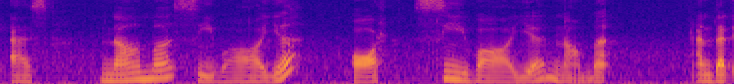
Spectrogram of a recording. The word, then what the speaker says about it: Sivaya: One more thing that we need to understand is we don't pronounce it as Shivaya Nama or Nama Shivaya. Shiva is a name, it's not a mantra. Siva is a mantra because Si has a significant meaning, and that's one thing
